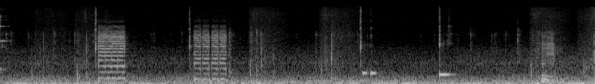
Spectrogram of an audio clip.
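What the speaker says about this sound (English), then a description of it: "Button sounds." Two short electronic beeps with a buzzy tone, then a few softer blips and chirps over a steady low hum, menu button sounds in The Stanley Parable.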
